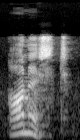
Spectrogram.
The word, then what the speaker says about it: honest: Honest. Here in this word, H is silent. That's why we pronounce it honest.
